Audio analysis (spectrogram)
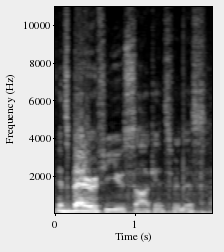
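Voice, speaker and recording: A man's voice: medium pitch, brisk, noisy background. A man whose first language is French, casually explaining a bilge pump install step by step on his sailboat. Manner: relaxed, jokey, explains step by step. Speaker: boat owner and vlogger. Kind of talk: casual how-to talk while working. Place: on a sailboat, working in tight bilge area.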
